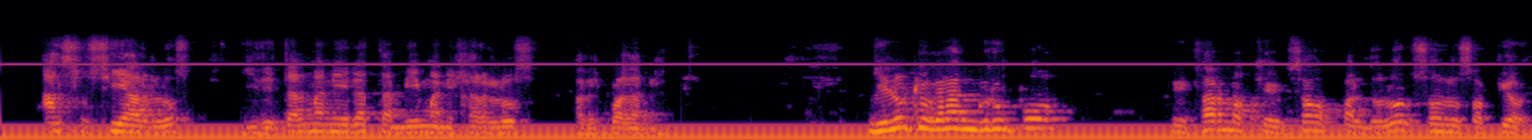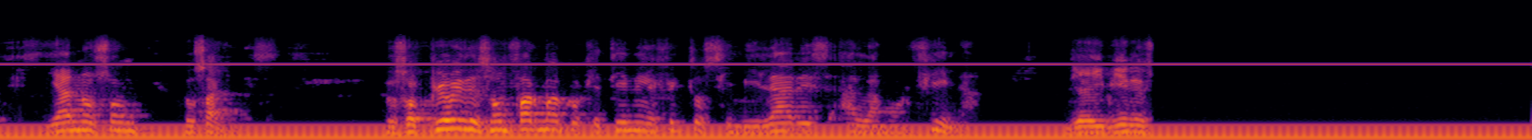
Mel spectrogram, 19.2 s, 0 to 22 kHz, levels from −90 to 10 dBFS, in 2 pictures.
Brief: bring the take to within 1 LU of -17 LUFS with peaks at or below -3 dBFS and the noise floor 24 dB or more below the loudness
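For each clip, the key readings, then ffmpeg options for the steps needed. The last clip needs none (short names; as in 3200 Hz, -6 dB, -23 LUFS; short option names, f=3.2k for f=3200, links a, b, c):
hum 60 Hz; harmonics up to 300 Hz; hum level -24 dBFS; steady tone 3900 Hz; tone level -43 dBFS; loudness -24.5 LUFS; peak -6.0 dBFS; loudness target -17.0 LUFS
-> -af "bandreject=f=60:t=h:w=4,bandreject=f=120:t=h:w=4,bandreject=f=180:t=h:w=4,bandreject=f=240:t=h:w=4,bandreject=f=300:t=h:w=4"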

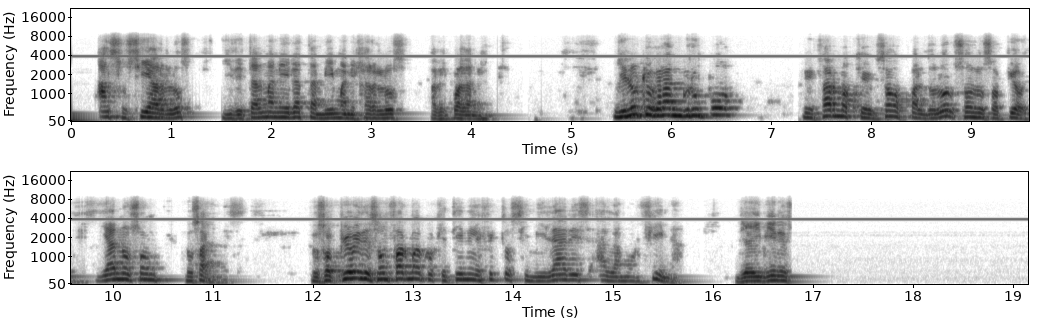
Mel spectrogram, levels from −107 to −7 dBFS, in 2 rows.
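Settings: hum none; steady tone 3900 Hz; tone level -43 dBFS
-> -af "bandreject=f=3.9k:w=30"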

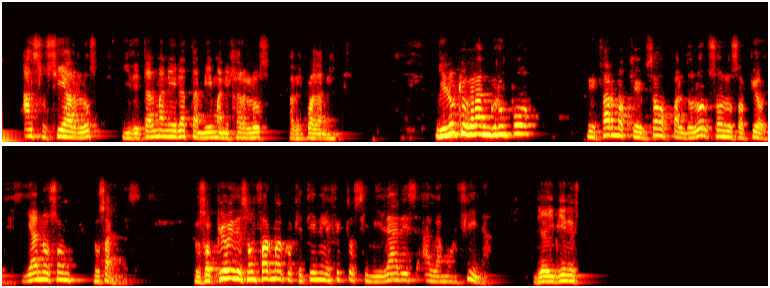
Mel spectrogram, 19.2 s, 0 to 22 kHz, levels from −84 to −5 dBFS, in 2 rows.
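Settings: steady tone none; loudness -25.0 LUFS; peak -7.5 dBFS; loudness target -17.0 LUFS
-> -af "volume=8dB,alimiter=limit=-3dB:level=0:latency=1"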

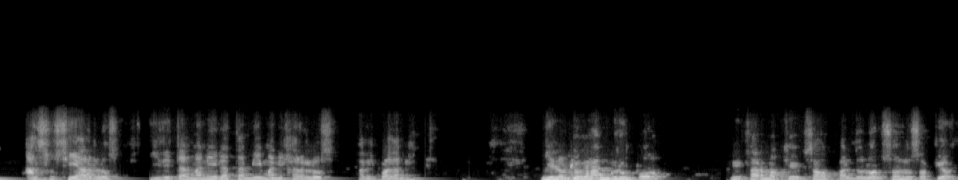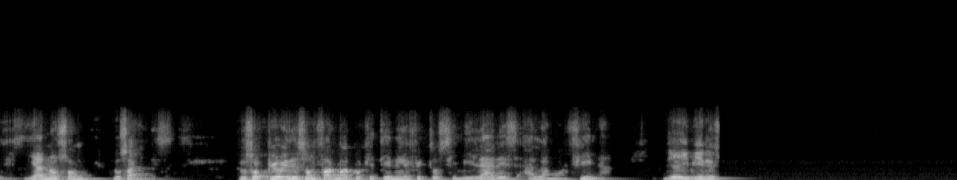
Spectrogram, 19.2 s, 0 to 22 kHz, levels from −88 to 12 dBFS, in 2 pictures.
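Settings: loudness -17.5 LUFS; peak -3.0 dBFS; noise floor -75 dBFS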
